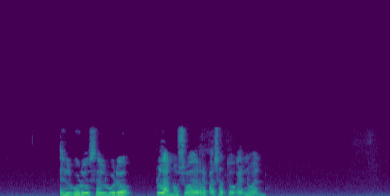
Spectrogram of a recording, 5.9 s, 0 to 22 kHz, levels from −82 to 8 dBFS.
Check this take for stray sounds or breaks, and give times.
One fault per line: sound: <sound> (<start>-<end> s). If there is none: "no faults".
no faults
